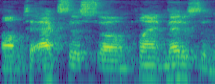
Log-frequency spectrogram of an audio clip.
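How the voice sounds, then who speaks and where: A man talks at a fairly slow pace in a medium pitch with fairly even intonation, with noticeable background noise and audible room echo around him. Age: 60s. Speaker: herbalist and farmer. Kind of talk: talk to a congregation. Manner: halting.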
